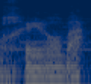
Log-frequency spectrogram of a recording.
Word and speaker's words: Jehová: aquí yah y Jehová la segunda pronunciada en nuestro idioma como Jehová proviene de incorporar al tetragramatón las vocales de la palabra Adonai a o a y ponerlas ahí conviene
